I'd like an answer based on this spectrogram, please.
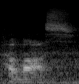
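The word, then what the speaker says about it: חמס: would more or less kind of pronounce it pronounce it Hamas have you ever heard of Hamas not just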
